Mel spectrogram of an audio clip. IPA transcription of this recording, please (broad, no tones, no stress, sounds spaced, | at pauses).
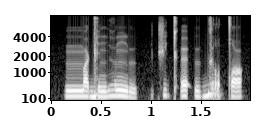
mː a ɡ i n ɦ ɘ ŋ ɨ | t͡ʃ i kʼ ɛ ʔ ɨ ɡ ɨ r tˤ ə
